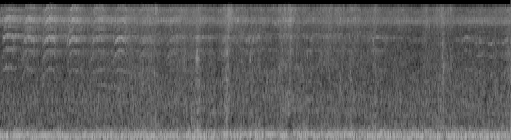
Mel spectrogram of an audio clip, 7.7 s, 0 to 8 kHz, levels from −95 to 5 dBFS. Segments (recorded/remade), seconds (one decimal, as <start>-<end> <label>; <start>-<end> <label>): 0.0-3.3 recorded; 3.3-5.4 remade; 5.4-7.7 recorded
